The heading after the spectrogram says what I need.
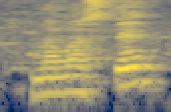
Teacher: नमः प्लस ते, नमस्ते, विसर्ग का दंत स हो गया क्योंकि आगे त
